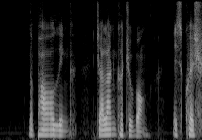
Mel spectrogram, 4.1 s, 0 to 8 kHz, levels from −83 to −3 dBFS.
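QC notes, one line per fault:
0.92 to 1.01 s, short stall from a late packet: a packet arrived late and the jitter buffer ran dry, so the receiver held the last sound for about 70 ms until it came, then resumed from the same point. Nothing is lost, but the sound drags slightly with a slight buzz or dip.
1.05 to 1.08 s, short concealed packet loss: about 20 ms of audio never reached the decoder in time, and the receiver bridged the gap by extending the preceding sound before blending back into the real signal. The result is a brief smear or wobble.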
